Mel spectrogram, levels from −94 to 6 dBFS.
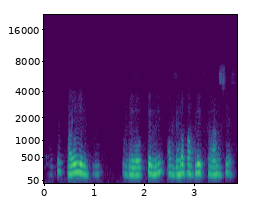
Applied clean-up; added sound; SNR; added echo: neural mask model DeepFilterNet 3.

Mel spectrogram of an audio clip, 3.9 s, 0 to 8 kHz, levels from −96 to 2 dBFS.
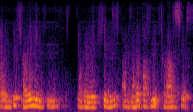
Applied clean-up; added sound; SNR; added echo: neural separator model SepFormer DNS4.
